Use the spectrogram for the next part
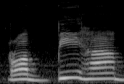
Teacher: با میں قلقلے کی صفات واضح ہوگی، آواز پلٹ کر سنائی دے گی ہمیں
